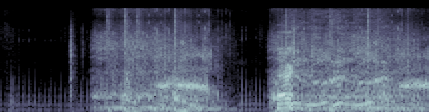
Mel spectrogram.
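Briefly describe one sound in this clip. A sword swishes and clashes in a fight.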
